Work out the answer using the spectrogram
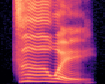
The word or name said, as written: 滋味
